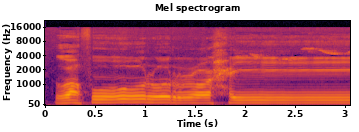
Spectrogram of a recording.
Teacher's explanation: ghafurur, tekan pada ra dan lepaskan dengan barisnya tanpa dengung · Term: idgham bila gunnah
